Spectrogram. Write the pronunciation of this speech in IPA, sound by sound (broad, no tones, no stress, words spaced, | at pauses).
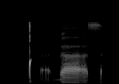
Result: ǃʼa̰ɗas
